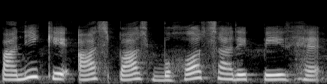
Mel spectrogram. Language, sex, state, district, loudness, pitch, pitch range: Hindi, female, Assam, Kamrup Metropolitan, -15 LUFS, 230 Hz, 220-255 Hz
